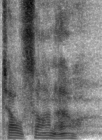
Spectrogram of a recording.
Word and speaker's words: Talsarnau: This hill is it's kind of like well, it rises above Talsarnau. That's how I pronounce it.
